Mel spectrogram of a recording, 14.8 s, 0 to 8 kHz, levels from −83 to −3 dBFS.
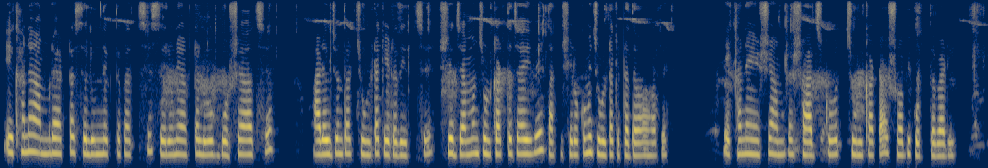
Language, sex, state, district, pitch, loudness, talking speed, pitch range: Bengali, female, West Bengal, Dakshin Dinajpur, 255 Hz, -21 LUFS, 155 wpm, 240-265 Hz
